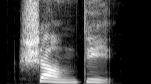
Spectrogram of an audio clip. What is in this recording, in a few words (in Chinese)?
"上帝", Chinese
